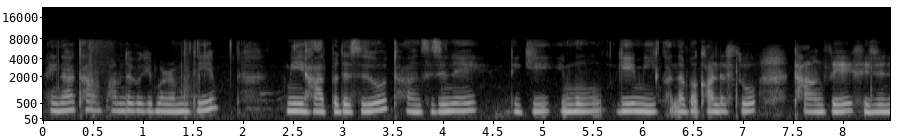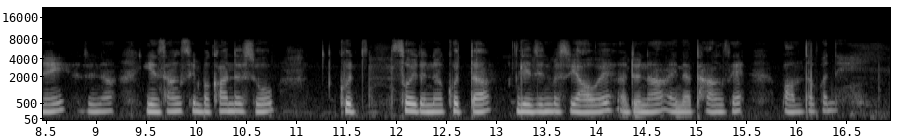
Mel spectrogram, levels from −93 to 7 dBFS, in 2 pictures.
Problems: background conversations at intervals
